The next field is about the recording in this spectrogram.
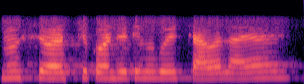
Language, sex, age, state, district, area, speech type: Hindi, female, 18-30, Madhya Pradesh, Betul, rural, conversation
